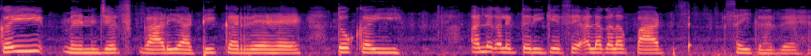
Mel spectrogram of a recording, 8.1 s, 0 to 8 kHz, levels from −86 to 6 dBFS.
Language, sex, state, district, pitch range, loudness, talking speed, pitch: Hindi, female, Goa, North and South Goa, 185-210 Hz, -14 LUFS, 135 wpm, 200 Hz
